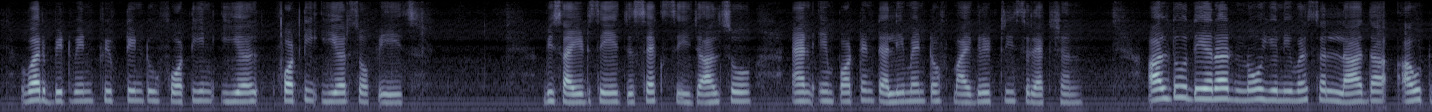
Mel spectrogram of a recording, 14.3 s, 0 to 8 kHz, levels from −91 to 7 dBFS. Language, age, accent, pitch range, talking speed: English, 50-69, Indian, 185-215 Hz, 115 wpm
